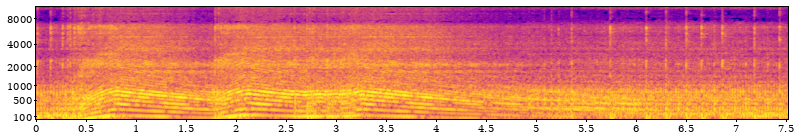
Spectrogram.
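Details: Model 070 chainsaw, brought in for no power and backfiring, revs up in three quick swoops then holds a steady bogged note through the cut with no misfire or popping; normal running under cut.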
